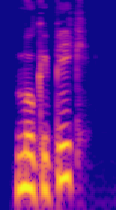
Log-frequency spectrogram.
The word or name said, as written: mukkebik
